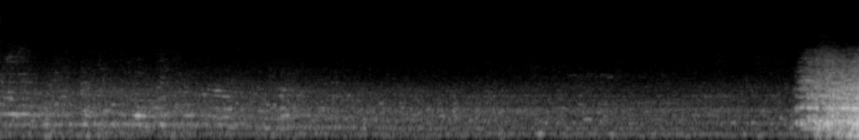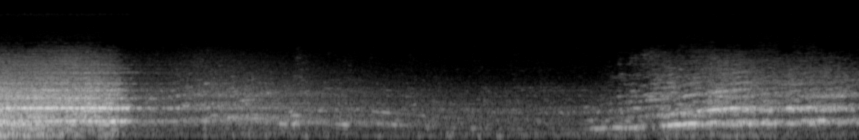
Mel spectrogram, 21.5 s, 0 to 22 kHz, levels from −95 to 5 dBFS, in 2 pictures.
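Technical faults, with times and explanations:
Throughout: noise suppressor applied to sounds. A speech-oriented suppressor treats sustained tones, ambience and decay tails as noise, so attacks pass while held parts sink by about 20 dB, pumping and thinning. The waveform shows envelopes collapsing after onsets; the spectrogram shows tails carved away.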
